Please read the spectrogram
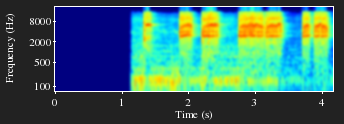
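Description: Black francolin (kala teetar) calling: a run of five or six short, scratchy high notes that starts about a second in, over a low steady hum.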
